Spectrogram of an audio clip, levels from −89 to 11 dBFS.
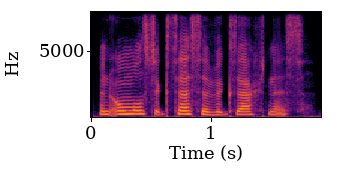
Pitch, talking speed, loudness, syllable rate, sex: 225 Hz, 125 wpm, -17 LUFS, 5.9 syllables/s, female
